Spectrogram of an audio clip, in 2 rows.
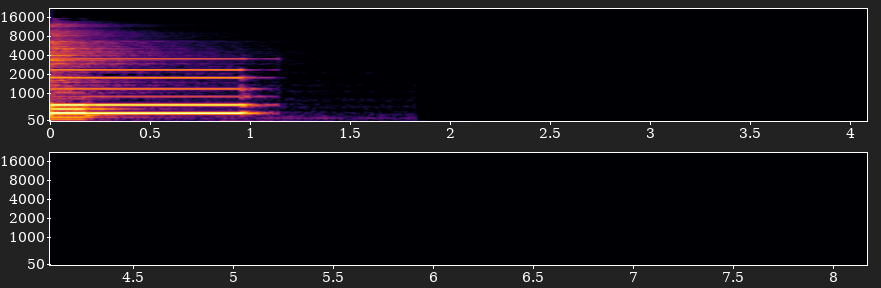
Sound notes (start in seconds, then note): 3.9 silence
